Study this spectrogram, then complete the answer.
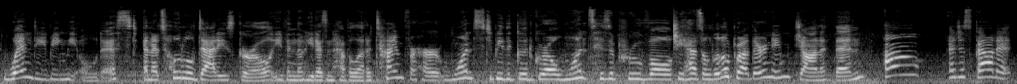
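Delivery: ordinary delivery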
